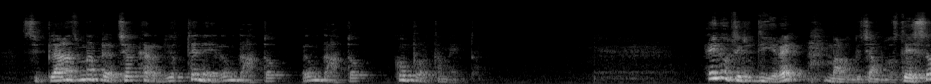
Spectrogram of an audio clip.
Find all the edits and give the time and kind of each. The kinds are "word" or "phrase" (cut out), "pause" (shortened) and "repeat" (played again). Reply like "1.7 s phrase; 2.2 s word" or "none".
3.0 s repeat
